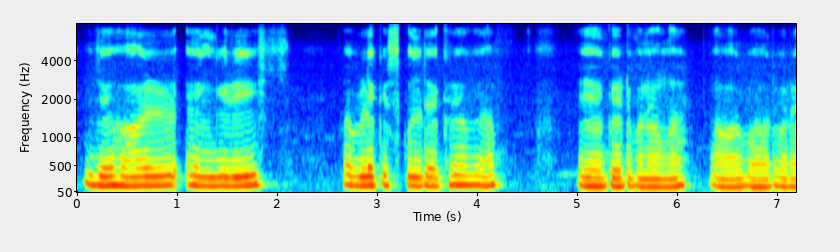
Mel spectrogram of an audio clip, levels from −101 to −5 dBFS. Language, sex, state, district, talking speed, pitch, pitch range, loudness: Hindi, male, Uttar Pradesh, Deoria, 140 wpm, 155 Hz, 145-165 Hz, -26 LUFS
